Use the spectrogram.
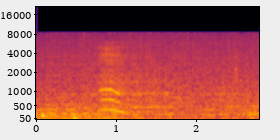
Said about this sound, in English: She looks through the driving rain at the surrounding forest.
